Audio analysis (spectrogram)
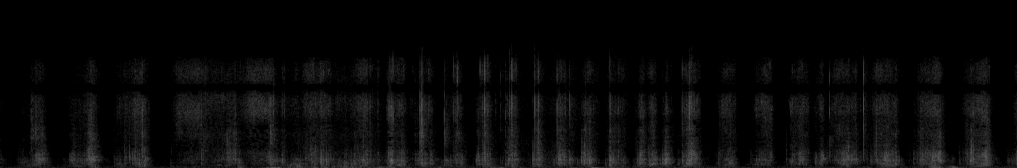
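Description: Long nails scratch pale yellow denim jeans at the back and front waistband. The result is a quick series of dry, bright, rasping strokes with short pauses between them. The rough fabric scrapes are quiet, with little low end.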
